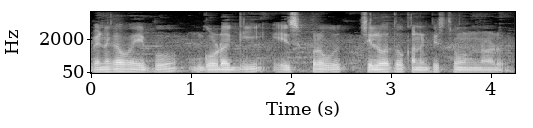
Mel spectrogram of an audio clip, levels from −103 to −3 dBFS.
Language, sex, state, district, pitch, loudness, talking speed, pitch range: Telugu, male, Telangana, Hyderabad, 95 Hz, -19 LUFS, 85 wpm, 90-100 Hz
